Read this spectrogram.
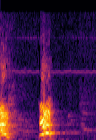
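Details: Male dog barking on a hot summer day, afraid of a small pool set up to cool him: two short, sharp barks about half a second apart, the second louder, in a quiet setting.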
